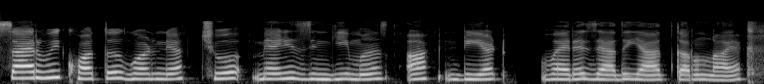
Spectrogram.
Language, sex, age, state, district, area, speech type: Kashmiri, female, 18-30, Jammu and Kashmir, Kulgam, rural, spontaneous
